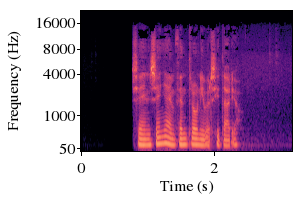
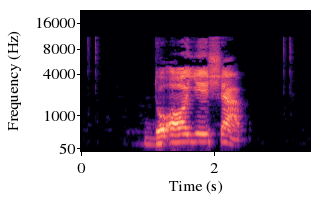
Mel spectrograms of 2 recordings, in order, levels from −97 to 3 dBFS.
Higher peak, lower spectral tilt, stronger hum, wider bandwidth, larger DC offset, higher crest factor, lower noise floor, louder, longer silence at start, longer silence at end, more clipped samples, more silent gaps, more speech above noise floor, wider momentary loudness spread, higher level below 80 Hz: second, -4 dBFS vs 0 dBFS; first, -4 dB/octave vs -2 dB/octave; neither; first, 15.5 kHz vs 11.5 kHz; neither; about the same, 20 dB vs 18 dB; about the same, -82 dBFS vs -84 dBFS; second, -21 LUFS vs -14 LUFS; second, 0.75 s vs 1.1 s; second, 0.8 s vs 1.05 s; neither; neither; second, 60 dB vs 70 dB; first, 12 LU vs 9 LU; first, -60 dBFS vs -72 dBFS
